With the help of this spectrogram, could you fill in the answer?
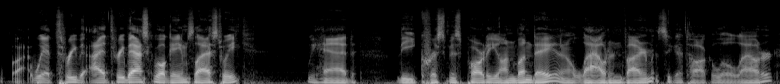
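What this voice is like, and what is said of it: Slightly hoarse, worn voice. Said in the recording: “I'm losing my voice just a little bit ... So losing the voice a little bit”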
